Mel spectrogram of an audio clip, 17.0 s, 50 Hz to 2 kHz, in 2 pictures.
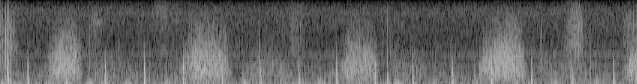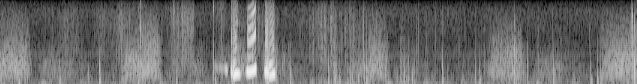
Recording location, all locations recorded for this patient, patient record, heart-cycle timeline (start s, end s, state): aortic valve (AV)
aortic valve (AV)+pulmonary valve (PV)+tricuspid valve (TV)+mitral valve (MV)
#Age: Child
#Sex: Male
#Height: nan
#Weight: nan
#Pregnancy status: False
#Murmur: Present
#Murmur locations: aortic valve (AV)+mitral valve (MV)+pulmonary valve (PV)+tricuspid valve (TV)
#Most audible location: tricuspid valve (TV)
#Systolic murmur timing: Holosystolic
#Systolic murmur shape: Plateau
#Systolic murmur grading: II/VI
#Systolic murmur pitch: Low
#Systolic murmur quality: Blowing
#Diastolic murmur timing: nan
#Diastolic murmur shape: nan
#Diastolic murmur grading: nan
#Diastolic murmur pitch: nan
#Diastolic murmur quality: nan
#Outcome: Normal
#Campaign: 2014 screening campaign
0.00	3.13	unannotated
3.13	3.24	diastole
3.24	3.32	S1
3.32	3.44	systole
3.44	3.54	S2
3.54	3.74	diastole
3.74	3.82	S1
3.82	3.96	systole
3.96	4.06	S2
4.06	4.24	diastole
4.24	4.34	S1
4.34	4.48	systole
4.48	4.56	S2
4.56	4.76	diastole
4.76	4.88	S1
4.88	4.98	systole
4.98	5.04	S2
5.04	5.26	diastole
5.26	5.36	S1
5.36	5.50	systole
5.50	5.58	S2
5.58	5.78	diastole
5.78	5.86	S1
5.86	6.02	systole
6.02	6.10	S2
6.10	6.31	diastole
6.31	16.99	unannotated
